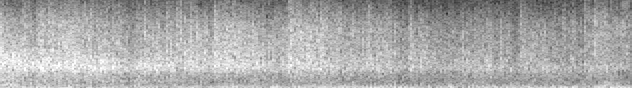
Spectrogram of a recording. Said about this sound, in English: Oh, his megabyte has exploded.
